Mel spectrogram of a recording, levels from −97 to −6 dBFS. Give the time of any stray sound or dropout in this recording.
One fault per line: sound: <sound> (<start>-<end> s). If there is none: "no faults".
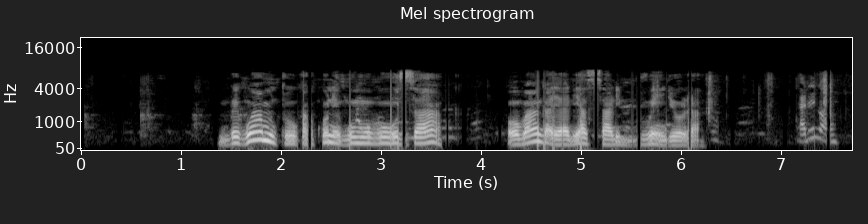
no faults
